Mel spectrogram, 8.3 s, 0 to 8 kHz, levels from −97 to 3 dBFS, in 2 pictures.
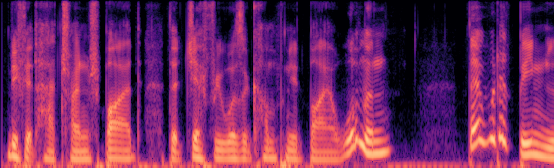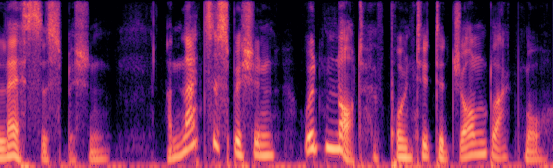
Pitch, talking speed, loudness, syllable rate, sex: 145 Hz, 200 wpm, -18 LUFS, 6.2 syllables/s, male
